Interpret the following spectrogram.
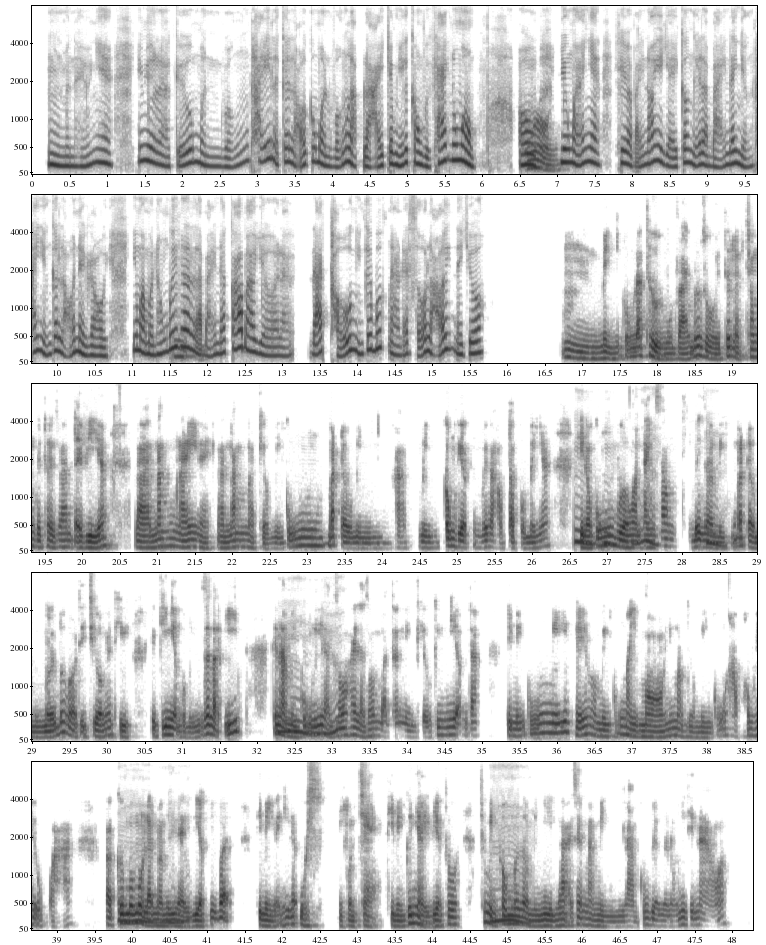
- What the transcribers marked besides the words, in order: tapping; other background noise
- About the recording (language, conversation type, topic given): Vietnamese, advice, Làm sao tôi có thể học từ những sai lầm trong sự nghiệp để phát triển?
